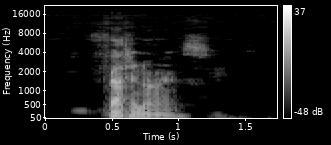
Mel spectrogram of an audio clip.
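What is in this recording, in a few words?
"fraternize", Australian English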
